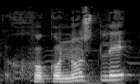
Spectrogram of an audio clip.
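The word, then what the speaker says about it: xoconostle: Dice, mm, le dicen Joconostle y la X se pronuncia como Che.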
